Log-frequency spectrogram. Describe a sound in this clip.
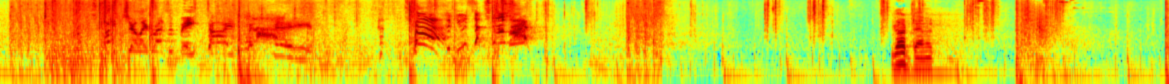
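Guns fire in quick bursts of sharp shots.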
